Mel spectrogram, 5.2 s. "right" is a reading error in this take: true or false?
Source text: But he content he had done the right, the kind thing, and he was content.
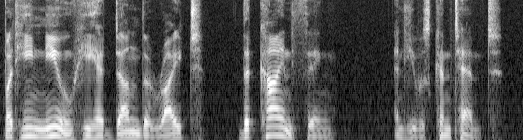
false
